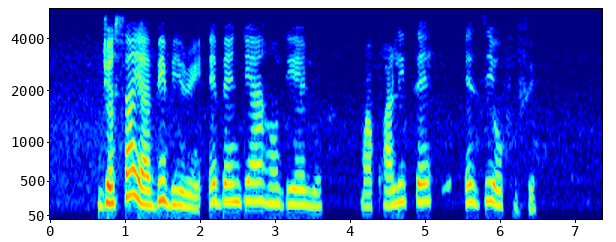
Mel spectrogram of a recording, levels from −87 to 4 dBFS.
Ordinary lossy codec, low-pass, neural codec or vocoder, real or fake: Opus, 64 kbps; 5.4 kHz; none; real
